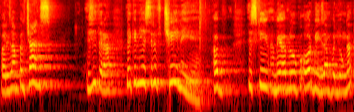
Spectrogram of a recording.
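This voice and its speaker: Male pronunciation teacher, high mellow voice, drills words with questions; long hall-like reverb. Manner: repeats words and asks the class rhetorical questions. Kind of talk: classroom lecture. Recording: echoey room with long reverb.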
